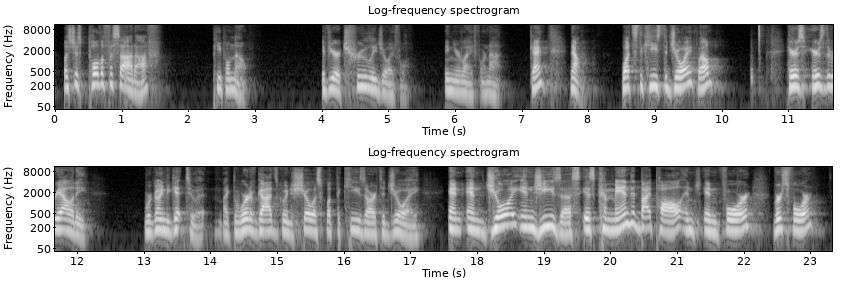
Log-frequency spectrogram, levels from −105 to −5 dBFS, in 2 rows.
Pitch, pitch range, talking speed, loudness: 165 Hz, 135-185 Hz, 165 wpm, -23 LUFS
